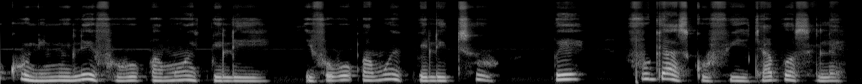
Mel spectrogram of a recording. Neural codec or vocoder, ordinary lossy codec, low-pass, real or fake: autoencoder, 48 kHz, 128 numbers a frame, DAC-VAE, trained on Japanese speech; none; none; fake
